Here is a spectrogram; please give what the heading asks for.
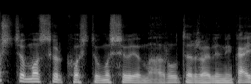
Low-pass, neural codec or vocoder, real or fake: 10.8 kHz; codec, 16 kHz in and 24 kHz out, 0.6 kbps, FocalCodec, streaming, 2048 codes; fake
